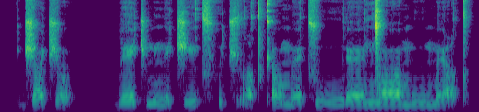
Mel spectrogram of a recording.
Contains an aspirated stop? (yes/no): no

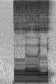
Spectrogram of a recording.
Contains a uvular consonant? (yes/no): no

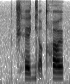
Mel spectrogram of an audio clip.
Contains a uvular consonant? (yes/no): yes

